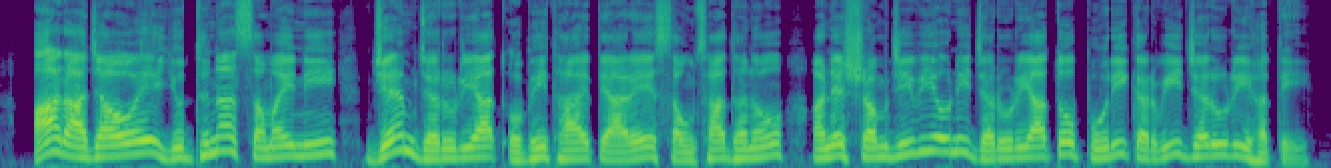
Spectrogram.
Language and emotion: Gujarati, neutral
